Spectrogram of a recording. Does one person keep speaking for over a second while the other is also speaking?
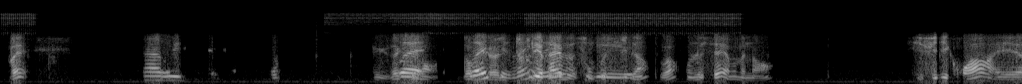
Yes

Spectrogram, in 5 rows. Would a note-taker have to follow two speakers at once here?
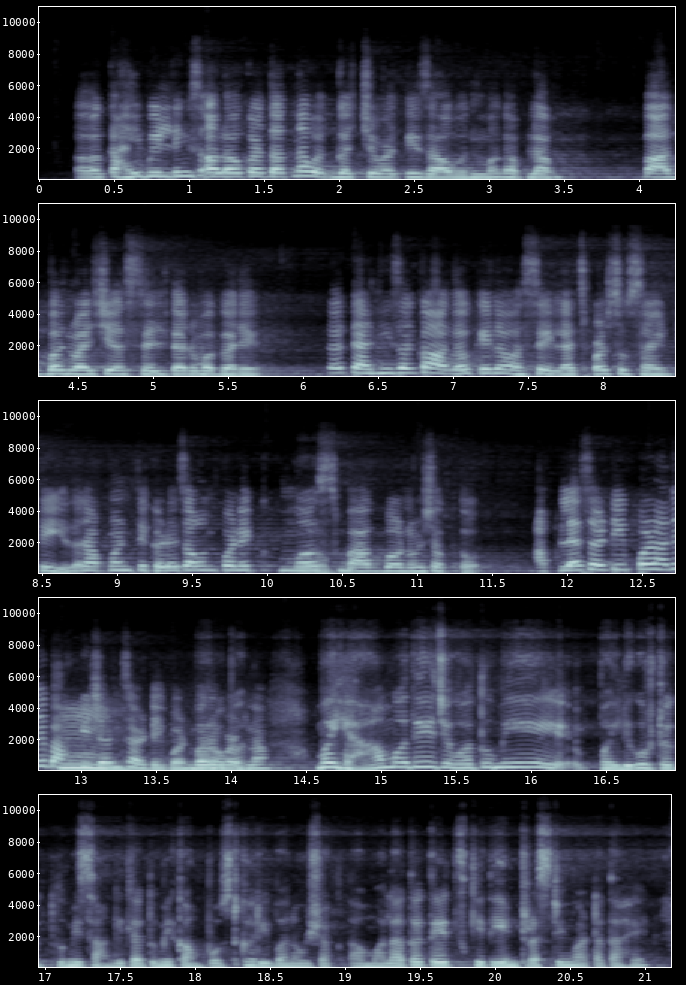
Yes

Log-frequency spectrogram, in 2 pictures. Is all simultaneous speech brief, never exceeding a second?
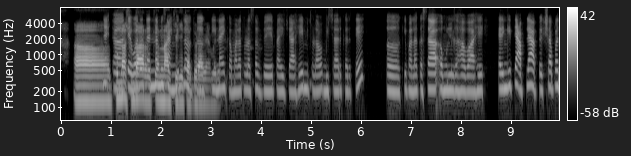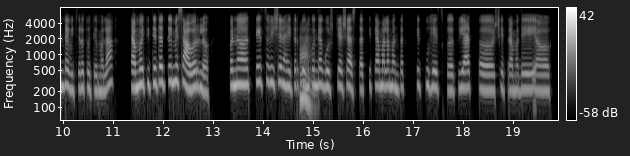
No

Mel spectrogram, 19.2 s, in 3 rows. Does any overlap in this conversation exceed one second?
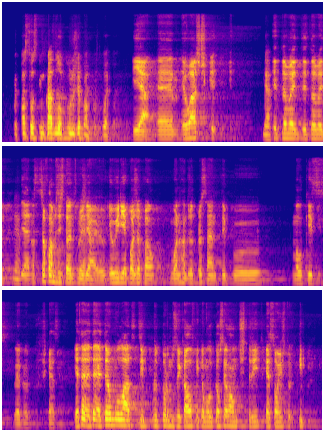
No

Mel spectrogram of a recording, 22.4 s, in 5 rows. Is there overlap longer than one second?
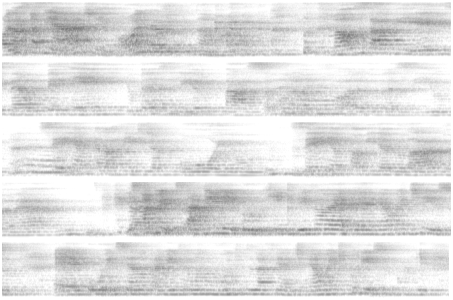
Yes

